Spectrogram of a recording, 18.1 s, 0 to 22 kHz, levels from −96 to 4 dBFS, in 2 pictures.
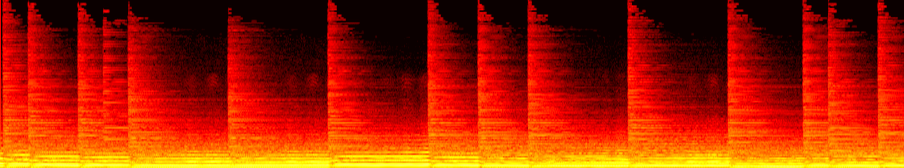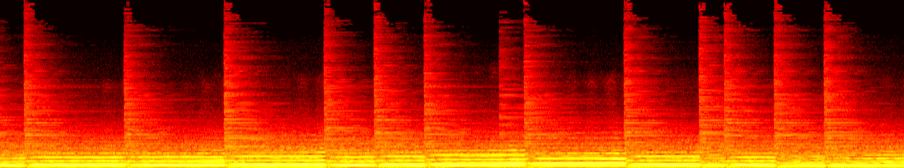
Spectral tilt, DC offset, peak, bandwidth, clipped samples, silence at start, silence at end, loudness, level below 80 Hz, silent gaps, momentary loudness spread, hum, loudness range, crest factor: -5 dB/octave; under 0.1%; -2 dBFS; 17 kHz; under 0.1%; 0 s; 0 s; -16 LUFS; -56 dBFS; none; 3 LU; none; 2 LU; 12 dB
